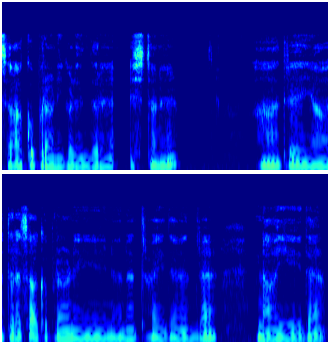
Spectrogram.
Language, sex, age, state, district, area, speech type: Kannada, male, 18-30, Karnataka, Davanagere, rural, spontaneous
